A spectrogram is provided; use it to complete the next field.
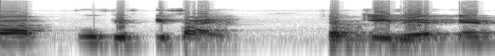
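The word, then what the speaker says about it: VARCHAR: दूसरी data type जो आती है उसका नाम है वेरकेर डेटा टाइप। कुछ बच्चे क्या करते हैं, इसको प्रोनाउंस करते हैं वारचार। वारचार नहीं है, इट इज कॉल्ड एज वेरकेर। वापिस सुन लेना इसका प्रोनाउंसिएशन, वेरकेर।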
